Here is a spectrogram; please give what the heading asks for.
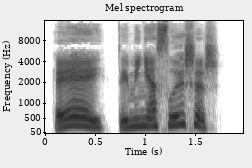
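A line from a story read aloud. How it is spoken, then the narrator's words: Shouting loudly through door. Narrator (Russian): пытаясь прокричать достаточно громко, чтобы она услышала меня через закрытую дверь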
